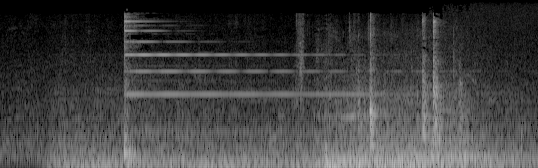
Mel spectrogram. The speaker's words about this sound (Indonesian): Pintu lift terbuka dan aku langsung disambut oleh beberapa fans … yang sedang berjalan cepat menuju teater.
